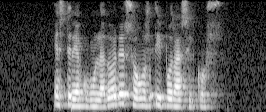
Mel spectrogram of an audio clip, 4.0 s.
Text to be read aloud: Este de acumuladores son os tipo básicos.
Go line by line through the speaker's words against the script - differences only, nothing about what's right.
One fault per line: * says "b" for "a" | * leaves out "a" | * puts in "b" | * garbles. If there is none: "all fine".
all fine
